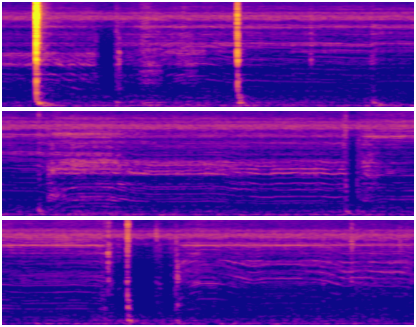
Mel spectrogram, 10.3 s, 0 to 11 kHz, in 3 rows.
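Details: 2003 Hyundai Sonata 2.7 V6, 187,952 miles, engine not running due to broken timing belt: driver window motor gives a smooth, even whine as the glass travels up and down, no grinding or binding; window works normally.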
